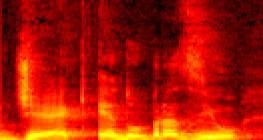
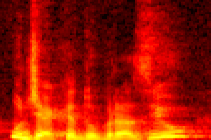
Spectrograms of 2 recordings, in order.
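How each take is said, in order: First: "Jack é do Brasil" stated slowly, falling on "Brasil"; statement intonation. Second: "O Jack é do Brasil" with "Brasil" rising; question intonation. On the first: Teacher recalls what was affirmed, as a falling statement. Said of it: "eu estava afirmando". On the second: Teacher asks the translated example, with a rising tune. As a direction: ask "O Jack é do Brasil", lifting the end. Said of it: "se eu quiser perguntar". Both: Shown as a demonstration.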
